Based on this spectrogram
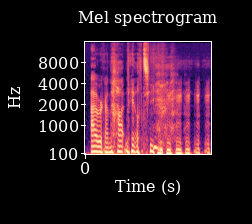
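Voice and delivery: slow, low deadpan reply. Pretend. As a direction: say it slow and resigned. Deadpan imagined answer.

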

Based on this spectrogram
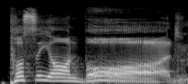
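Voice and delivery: high, very slow drawn-out diagnosis; mock captain's verdict. Cohost parodying the captain's diagnosis. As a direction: draw out the punchline in a put-on voice. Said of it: "[name]'s like".

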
